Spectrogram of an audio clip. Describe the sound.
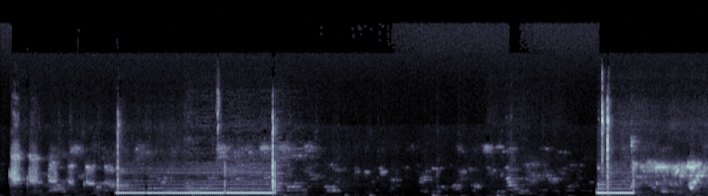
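Telephone tones while placing a call: one long steady tone lasting about two seconds, then a second, shorter tone, with soft murmured voices and faint handling noises between them.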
